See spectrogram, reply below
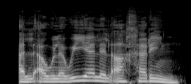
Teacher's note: the ta marbuta is pronounced without the t sound. The ya in the first word includes a shada.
